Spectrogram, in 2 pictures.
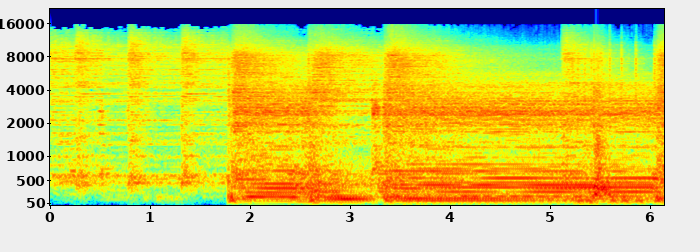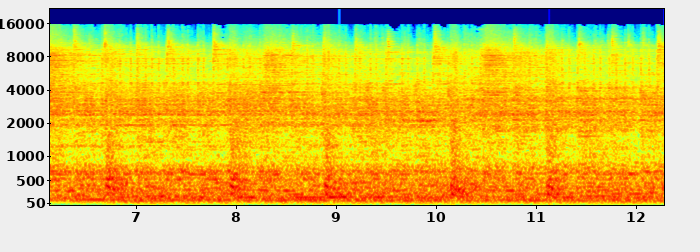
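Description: Live death/thrash metal band starting a song: a few clicks count it in, then about two seconds in the full band comes in loud, with a pounding drum kit and distorted electric guitars.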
